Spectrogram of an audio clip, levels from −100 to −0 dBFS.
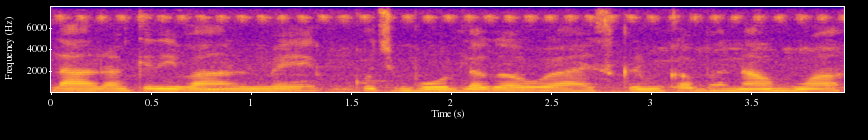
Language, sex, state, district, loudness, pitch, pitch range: Hindi, male, Chhattisgarh, Raipur, -16 LUFS, 170 Hz, 165-170 Hz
